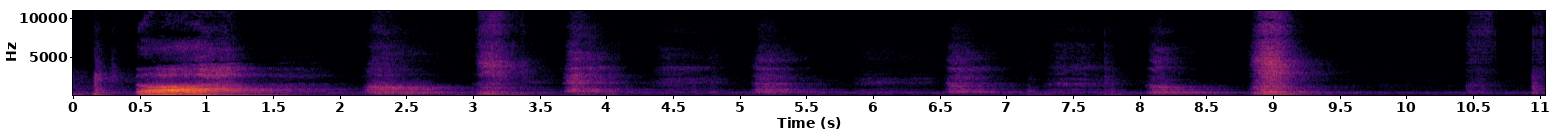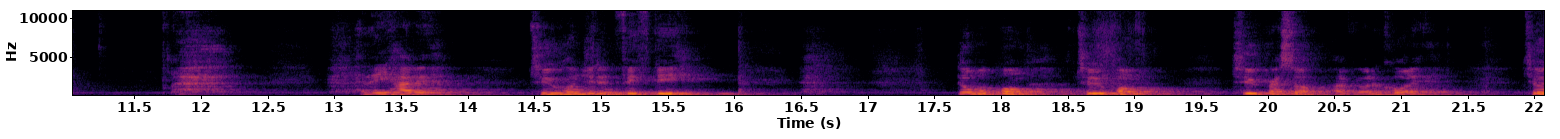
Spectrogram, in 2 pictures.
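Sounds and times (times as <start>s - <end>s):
man breathing hard and gasping: 0.8s - 9.5s, 11.7s - 13.2s, 16.0s - 17.6s.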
